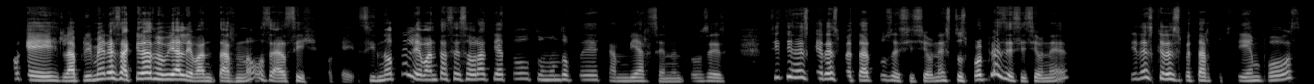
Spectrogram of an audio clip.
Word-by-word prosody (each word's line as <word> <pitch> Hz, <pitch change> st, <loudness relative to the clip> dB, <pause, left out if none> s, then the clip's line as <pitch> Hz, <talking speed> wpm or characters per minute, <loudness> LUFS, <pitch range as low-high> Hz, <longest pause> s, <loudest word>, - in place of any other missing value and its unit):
"Okey, 195 Hz, -7 st, +4 dB
la 170 Hz, 0 st, +6 dB
primera 230 Hz, +10 st, +4 dB
es 280 Hz, -, 0 dB
a -, -, +10 dB
qué 260 Hz, -, -1 dB
horas 270 Hz, +1 st, +9 dB
me 250 Hz, -, +4 dB
voy 230 Hz, 0 st, +6 dB
a 230 Hz, -, +11 dB
levantar", 160 Hz, -6 st, +2 dB
¿no?, 155 Hz, 0 st, -5 dB
o -, -, -6 dB
sea, 150 Hz, 0 st, +1 dB
sí, 150 Hz, -, -5 dB, 0.2 s
okey, -, -, -19 dB
si 180 Hz, -, -9 dB
no 225 Hz, +7 st, -1 dB
te -, -, -15 dB
levantas 230 Hz, -, +1 dB
a -, -, -1 dB
esa 240 Hz, -1 st, -2 dB
ahora 245 Hz, +1 st, +1 dB
ya 235 Hz, -1 st, -2 dB
todo 255 Hz, +2 st, -13 dB
tu 220 Hz, -3 st, -11 dB
mundo 210 Hz, +2 st, -5 dB
puede 215 Hz, -1 st, -9 dB
cambiarse, 155 Hz, -2 st, -8 dB
¿no?, 140 Hz, -, -11 dB
entonces 155 Hz, +2 st, -9 dB, 0.4 s
sí 325 Hz, -1 st, -8 dB
tienes 325 Hz, -3 st, -1 dB
que 275 Hz, -, -4 dB
respetar 200 Hz, -7 st, +1 dB
tus 210 Hz, -1 st, -13 dB
decisiones, 165 Hz, 0 st, -6 dB
tus 180 Hz, -4 st, -4 dB
propias 220 Hz, +4 st, 0 dB
decisiones. 160 Hz, -, -4 dB, 0.6 s
Tienes 285 Hz, +5 st, -3 dB
que 265 Hz, -, -1 dB
respetar 190 Hz, -7 st, 0 dB
tus 155 Hz, -4 st, -31 dB
tiempos 185 Hz, -, -5 dB
200 Hz, 205 wpm, -24 LUFS, 165-245 Hz, 0.6 s, a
